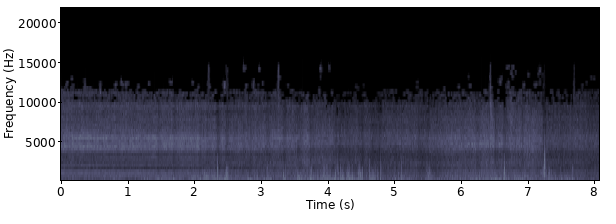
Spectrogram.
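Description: Condenser fan of a 2010 Carrier 3-ton central air conditioner's outdoor unit (Genteq fan motor) starting up over the hum of the Copeland scroll compressor. A rising whine comes in the first couple of seconds, then a steady rush of air that buffets the microphone. This is part of a fault in which the fan keeps switching on and off while the compressor runs.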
